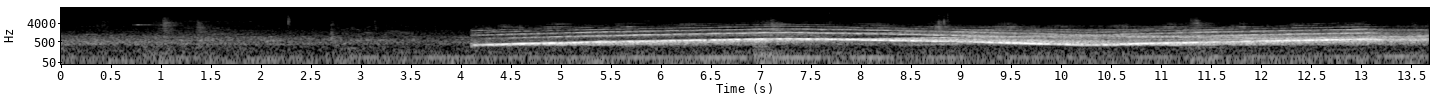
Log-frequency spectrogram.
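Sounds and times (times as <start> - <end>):
siren rising and falling: 4.2 - 13.6.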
